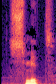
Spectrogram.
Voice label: "smid", Dutch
